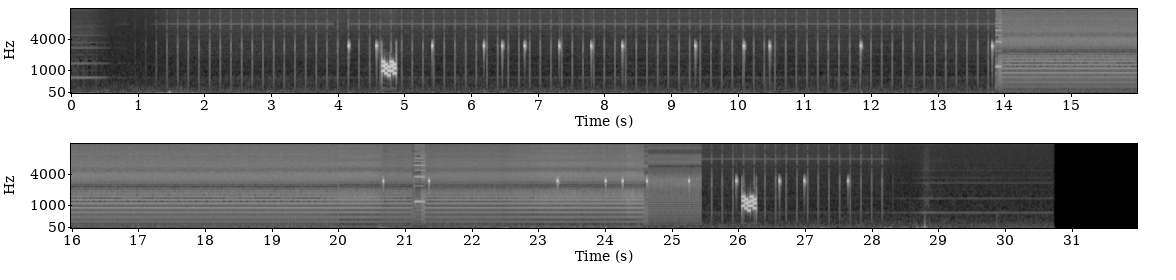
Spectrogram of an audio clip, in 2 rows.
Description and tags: Recordings made with my Zoom H2 and a Maplin Telephone Coil Pick-Up around 2008-2009. Some recorded at home and some at Stansted Airport.
bleep, buzz, coil, electro, field-recording, magnetic, pickup, telephone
